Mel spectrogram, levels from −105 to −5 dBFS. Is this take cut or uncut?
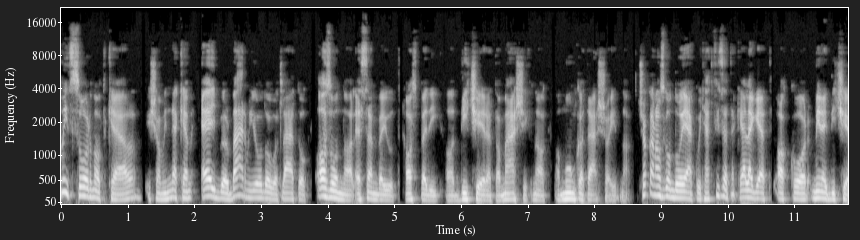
cut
